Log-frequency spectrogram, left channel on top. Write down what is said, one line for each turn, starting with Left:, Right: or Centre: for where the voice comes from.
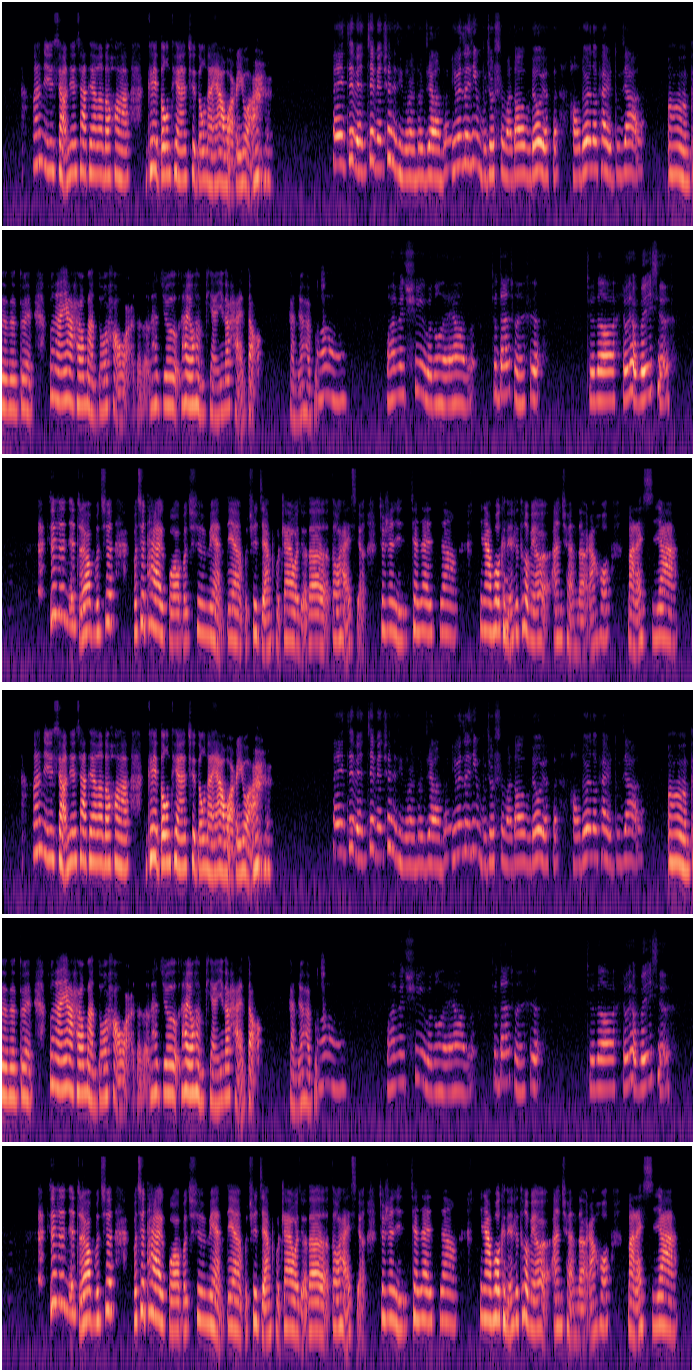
Right: 那你想念夏天了的话，你可以冬天去东南亚玩一玩儿。<laughs>
Left: 哎，这边这边确实挺多人都这样的，因为最近不就是嘛，到了五六月份，好多人都开始度假了
Right: 嗯，对对对，东南亚还有蛮多好玩儿的了，它就它有很便宜的海岛，感觉还不错。
Left: 啊！我还没去过东南亚呢，就单纯是觉得有点危险。
Right: 就是你只要不去不去泰国，不去缅甸，不去柬埔寨，我觉得都还行。就是你现在像新加坡肯定是特别安全的，
Left: <laughs> 嗯。
Right: 然后马来西亚，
